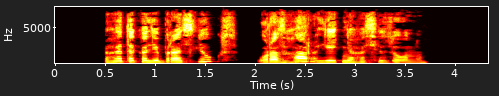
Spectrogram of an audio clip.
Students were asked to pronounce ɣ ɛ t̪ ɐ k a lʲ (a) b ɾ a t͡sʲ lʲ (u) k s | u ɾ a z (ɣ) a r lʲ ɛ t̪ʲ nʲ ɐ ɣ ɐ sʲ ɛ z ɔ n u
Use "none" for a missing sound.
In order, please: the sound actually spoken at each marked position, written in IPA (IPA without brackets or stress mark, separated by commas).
i, u, ɣ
